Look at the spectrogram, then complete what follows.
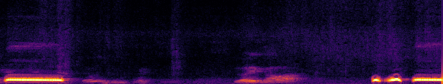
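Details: Spotted dove kept as a decoy, cooing to provoke wild doves: a long steady mid-pitched coo, later a soft lower warble, then two short rising notes leading into another long sustained coo.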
